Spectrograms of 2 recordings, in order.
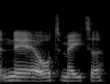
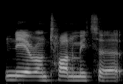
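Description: First: Automata said as auto-MAY-ta; alternative pronunciation. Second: Automata said as au-TOM-a-ta, slowly; alternative pronunciation. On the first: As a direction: say Automata with a "may" in the middle, softer. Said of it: "I just don't know". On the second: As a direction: stress the TOM in Automata, short vowels after. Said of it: "I called it the wrong one". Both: Shown as a demonstration.

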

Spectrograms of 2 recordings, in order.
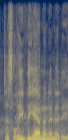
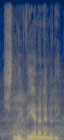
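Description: First: Louder, pressing it home; firm loud order. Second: Quicker, laughing it off; laughing repeat. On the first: Preacher stopping the crowd naming movies, loud. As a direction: insist they stay anonymous. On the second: Preacher repeating the joke to the crowd, laughing. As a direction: say it again through a laugh. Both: Shown as a demonstration.

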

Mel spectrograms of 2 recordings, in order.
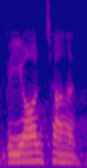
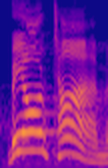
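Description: First: Softer, lower, reading the rule as he writes; teacher writes the rule on the chalkboard, murmured; read while writing. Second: Called out higher from the back of the class; a student yells a rule suggestion; hollered rule. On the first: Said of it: "he got up there". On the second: A student shouts the rule from the back, called out. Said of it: "someone else hollered out". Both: Retold or imitated.

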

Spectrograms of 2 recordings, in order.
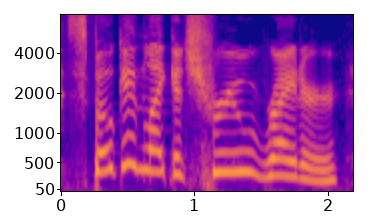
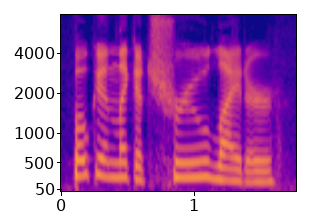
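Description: First: "writer" said slowly and clearly with an r; slow, deliberate "writer" to fix the slip; careful correction. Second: "lighter" said with an l instead of "writer"; tongue slip, "lighter" for "writer"; accidental slip. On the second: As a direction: stumble into "lighter" by mistake. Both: Real, not acted. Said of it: "what I meant to say".

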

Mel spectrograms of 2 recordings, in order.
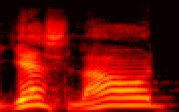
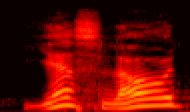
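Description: First: "Yes, Lord" in a light Southern drawl; a hint of a Southern "Yes, Lord"; southern accent. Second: Said in the usual way. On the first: Shown as a demonstration. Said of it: "You gotta get your southern accent when you do that". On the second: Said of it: "You gotta get your southern accent".

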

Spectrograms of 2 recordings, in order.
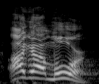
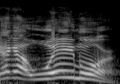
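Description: First: Punchy, louder boast, falling at the end. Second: "way" stretched and punched loud; stress on WAY. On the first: Preacher voicing Paul outdoing all rivals, boasting. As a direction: retell it as a confident one-up. Paul's boast, first take. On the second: Preacher re-voicing Paul's boast to congregation, stressing "way". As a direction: boast with all the weight on "way". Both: Retold or imitated.

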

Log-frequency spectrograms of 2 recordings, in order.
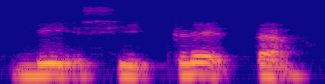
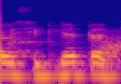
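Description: First: "Bicicleta" slowly split into bi, ci, cle, ta; teacher counting out the syllables of "Bicicleta". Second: Said in the usual way. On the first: Shown as a demonstration. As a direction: break "Bicicleta" into four slow, separate syllables. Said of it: "tiene cuatro sílabas". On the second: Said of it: "la palabra bicicleta tiene cuatro sílabas".

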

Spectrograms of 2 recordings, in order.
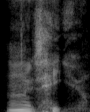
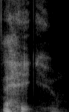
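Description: First: Whispered "I just hate you", no voice; whispering hatred at the beer-drinking crowd. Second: Softer, flat-out quiet "I hate you"; quiet inner hatred toward the crowd that didn't help. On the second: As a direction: say "I hate you" softly, under your breath. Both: Retold or imitated. Looking at these people like.

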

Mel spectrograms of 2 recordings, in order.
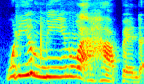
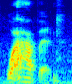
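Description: First: High incredulous retort; baffled, indignant comeback; exasperated. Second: Low, quiet deadpan question; toneless, unhelpful reply; blank waitress. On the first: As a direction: throw the question back in disbelief. Exasperated retort to waitress's question. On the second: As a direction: imitate a waitress who just stares. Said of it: "she just looks at us and she goes". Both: Retold or imitated.

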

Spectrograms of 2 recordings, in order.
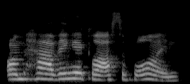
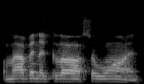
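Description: First: Amateur British, "glass" as glahss; imitated British accent. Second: British with a long AH in "glass"; British demo, open "glass" vowel; British accent. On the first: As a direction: copy his British, long AH in "glass". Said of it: "transfer back to your homeland". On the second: Shown as a demonstration. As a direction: model it in British, "glass" as glahss. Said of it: "all the posh Ponzi people".

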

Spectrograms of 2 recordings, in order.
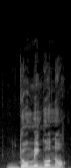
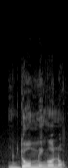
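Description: First: "Domingo no" dicho mucho más agudo, con el "no" marcado y descendente; énfasis en no. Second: Said in the usual way. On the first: Shown as a demonstration. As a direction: subraya el "Domingo no" con tono alto y firme. Repeats "Domingo no" twice. ("Domingo no" agudo y enfático)

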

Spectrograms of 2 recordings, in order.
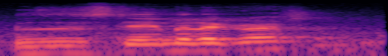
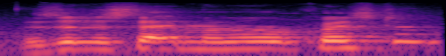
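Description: First: Higher pitch, rising on "question"; upward inflection. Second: Fast, rising "question" at the end; upward inflection. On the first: Cohost copying the upspeak, upward inflection. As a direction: echo it with an upturn. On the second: Showing the teacher's upspeak, upward inflection. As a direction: end with a Cali girl upturn. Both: Shown as a demonstration. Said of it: "with an upward inflection".

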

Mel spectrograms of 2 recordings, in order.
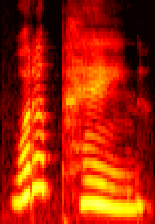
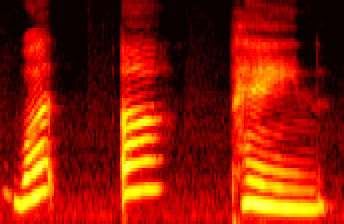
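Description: First: Said in the usual way. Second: Slow, each word apart. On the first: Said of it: "repetition drill, normal take". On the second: Shown as a demonstration. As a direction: say it slowly, word by word. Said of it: "repetition drill, slowed take".

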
